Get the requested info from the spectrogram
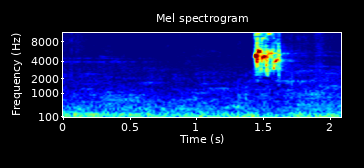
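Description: A parakeet gives one short, harsh, high-pitched call about one and a half seconds in.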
